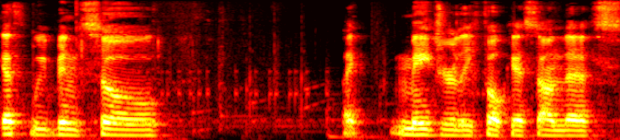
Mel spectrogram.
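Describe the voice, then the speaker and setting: A man's medium-pitched voice with a Quebec accent, fairly slow pace and monotone, flat intonation. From Quebec, Canada. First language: French. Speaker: video game streamer. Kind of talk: live gameplay commentary. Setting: live stream.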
